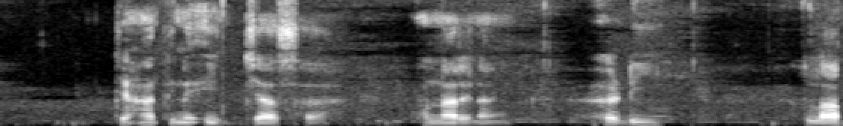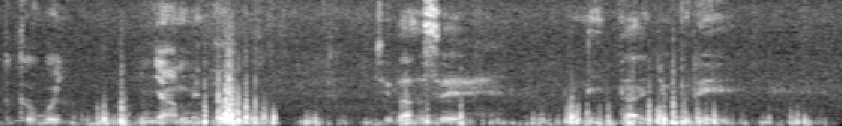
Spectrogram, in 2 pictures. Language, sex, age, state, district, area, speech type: Santali, male, 30-45, Jharkhand, East Singhbhum, rural, spontaneous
